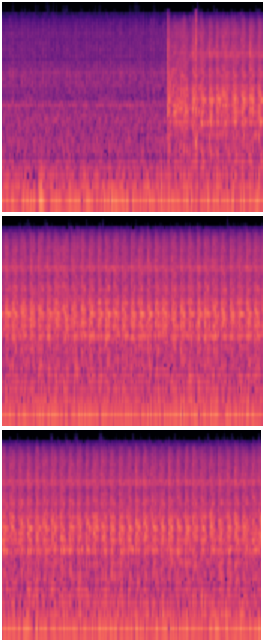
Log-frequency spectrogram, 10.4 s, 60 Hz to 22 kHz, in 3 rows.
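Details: 1999 Ford Explorer right after starter replacement, battery jump-assisted. Steady, even cranking at about three turns a second without catching; the starter spins strongly, and the owner thinks the engine is flooded from repeated start attempts.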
